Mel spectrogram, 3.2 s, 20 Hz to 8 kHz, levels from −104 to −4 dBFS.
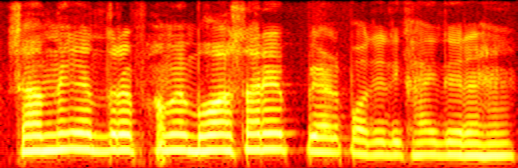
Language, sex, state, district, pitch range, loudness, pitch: Hindi, male, Jharkhand, Garhwa, 180-245 Hz, -15 LUFS, 230 Hz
